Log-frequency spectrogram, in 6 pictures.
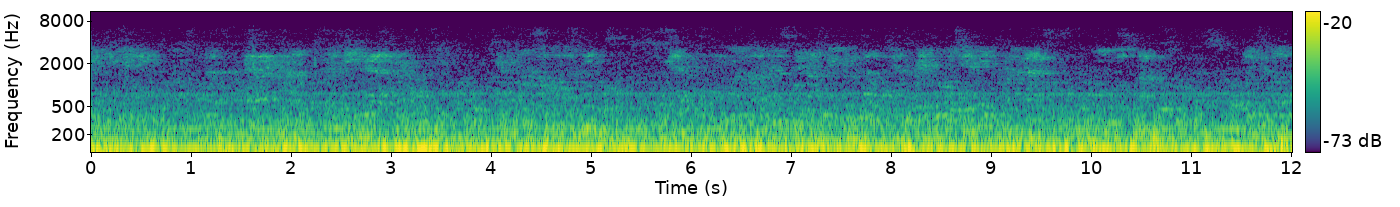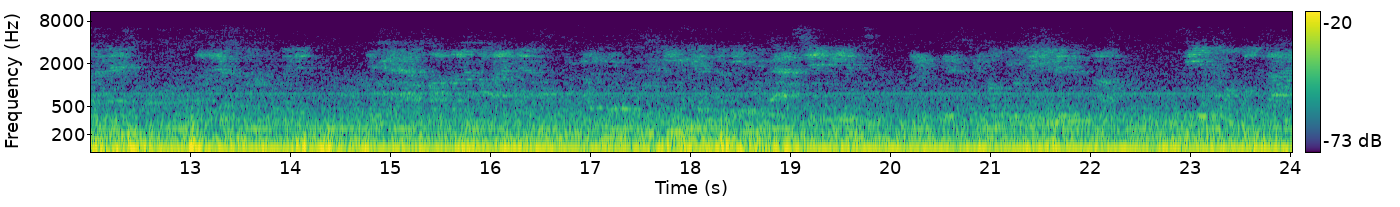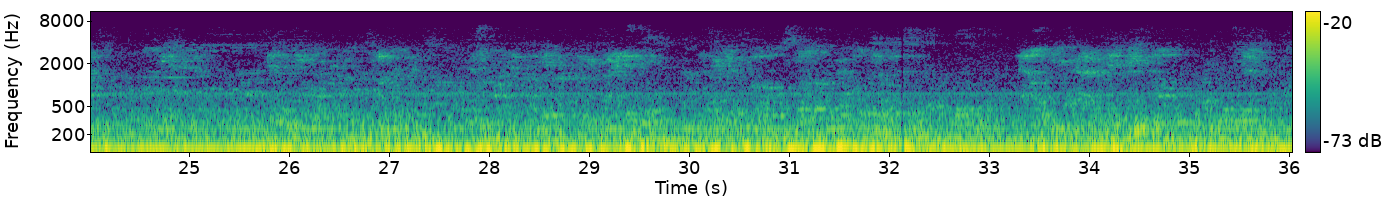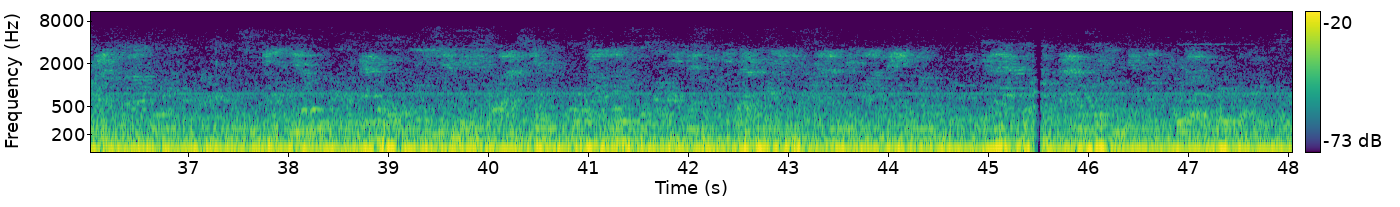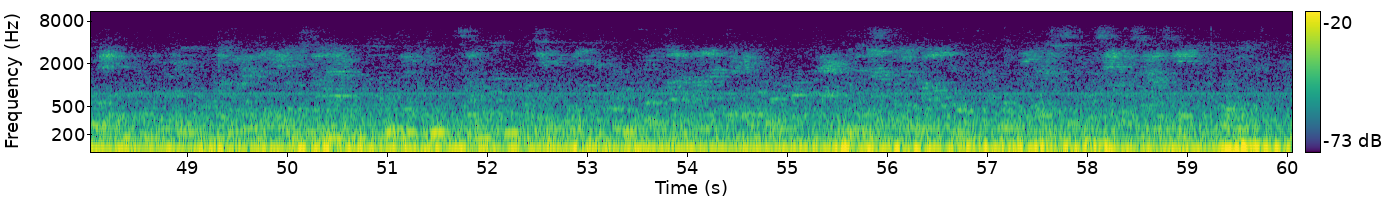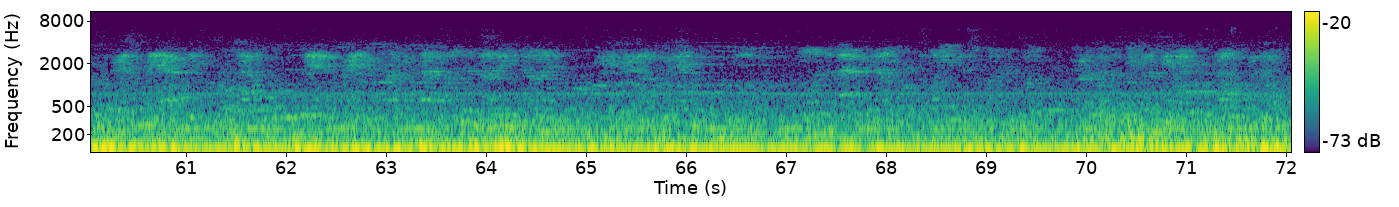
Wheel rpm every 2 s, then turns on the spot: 0, 0, 0, 0, 0, 0, 0, 0, 0, 0, 0, 0, 0, 0, 0, 0, 0, 0, 0, 0, 0, 0, 0, 0, 0, 0, 0, 0, 0, 0, 0, 0, 0, 0, 0, 0.
none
